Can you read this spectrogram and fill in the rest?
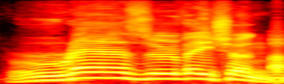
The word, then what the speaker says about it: reservation: Reservation. – 맞습니다. Reserve의 명사형이라 발음이 reservation이 아니고. – Oh, that's right. Re 네. becomes re. – 맞습니다. – So reserve, reservation.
